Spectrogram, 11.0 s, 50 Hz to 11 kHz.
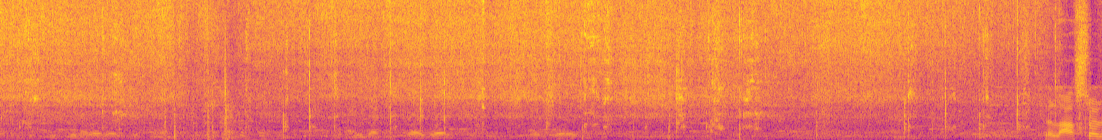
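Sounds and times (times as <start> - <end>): utensil scraping and tapping pan: 0.0 - 8.4, 9.0 - 11.0
rice sizzling in a pan: 0.0 - 11.0.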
